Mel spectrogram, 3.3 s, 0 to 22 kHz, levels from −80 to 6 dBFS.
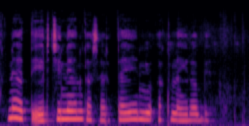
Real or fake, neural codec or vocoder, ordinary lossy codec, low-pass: real; none; MP3, 64 kbps; 19.8 kHz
